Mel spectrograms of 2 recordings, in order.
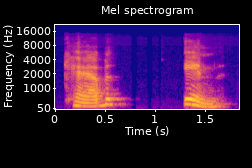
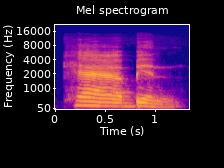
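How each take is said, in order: First: It is said with a break between syllables. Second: It is said smoothly without a break.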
